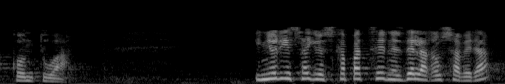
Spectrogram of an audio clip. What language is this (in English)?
Basque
